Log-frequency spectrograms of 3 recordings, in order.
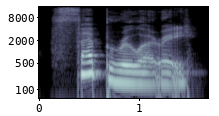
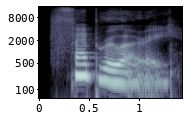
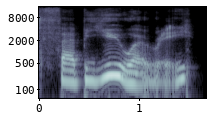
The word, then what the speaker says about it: February: And just to share, the other common pronunciation is February, where the r in syllable 2 is replaced with a y.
